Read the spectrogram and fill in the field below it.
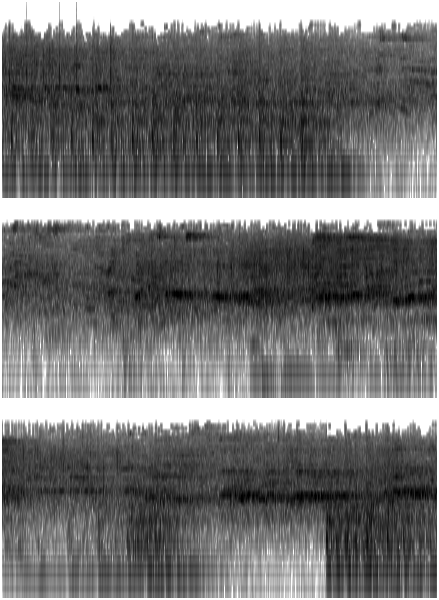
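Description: A crowd murmurs and cheers in an echoing indoor hall.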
